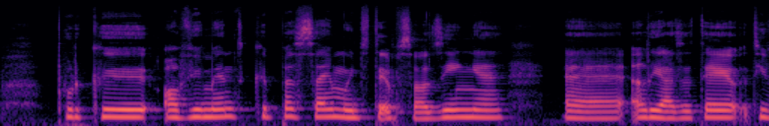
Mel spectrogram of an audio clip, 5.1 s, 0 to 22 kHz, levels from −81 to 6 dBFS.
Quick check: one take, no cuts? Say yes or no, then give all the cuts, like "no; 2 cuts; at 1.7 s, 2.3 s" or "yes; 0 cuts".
yes; 0 cuts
